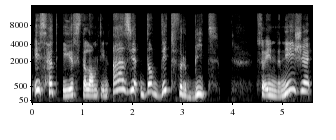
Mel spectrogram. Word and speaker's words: Azië: The two dots only mean start a new syllable. Do not say Indonesië along E, which is also written I-E. No, it means say the I and say the E separately. Indonesië, Azië, I.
